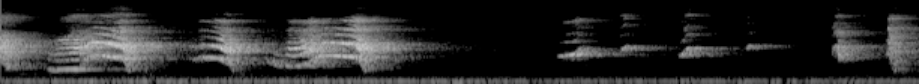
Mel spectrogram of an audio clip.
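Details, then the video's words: Pet parrot talking indoors: a few speech-like syllables with shifting tones over the first two seconds, then short rising whistled notes and two sharp squawks near the end. "makky toking"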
